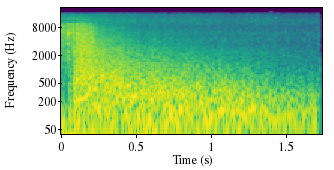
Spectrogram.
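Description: A power cable shoved against a ship's steel bulkhead sets off a single loud, sharp blast that cracks out like a thunderclap, then rolls into a deep, rumbling decay that fills the low end for over a second without fading to silence.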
